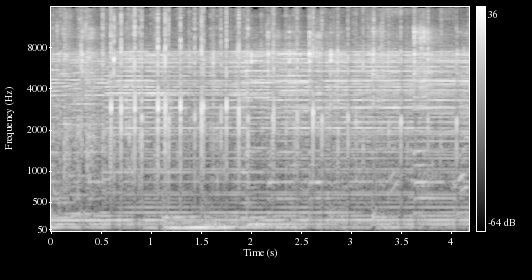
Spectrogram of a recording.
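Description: Tabla and harmonium playing an instrumental passage: a rapid run of tabla strokes, densest in the first three seconds, over held harmonium notes and the deep ringing of the bass drum.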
